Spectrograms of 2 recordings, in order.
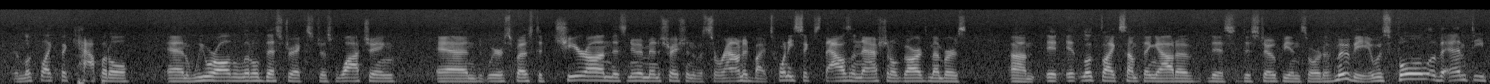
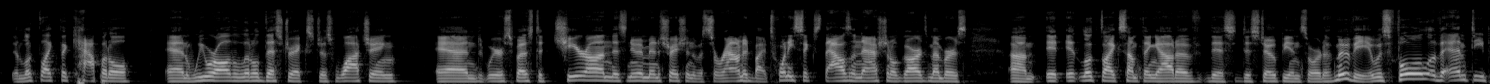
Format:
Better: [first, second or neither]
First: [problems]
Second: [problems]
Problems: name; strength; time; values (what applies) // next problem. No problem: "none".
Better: second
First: hiss; noticeable; throughout; 10 dB below the speech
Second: none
